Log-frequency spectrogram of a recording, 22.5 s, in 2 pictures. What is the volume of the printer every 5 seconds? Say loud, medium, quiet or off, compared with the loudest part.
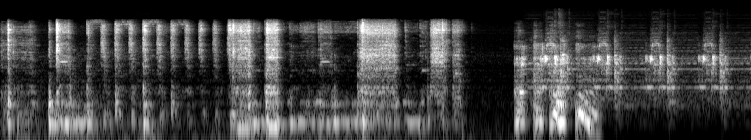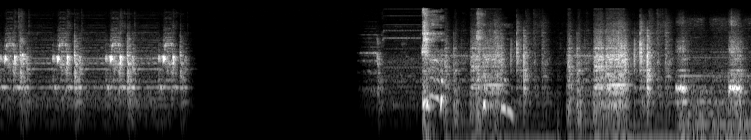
loud, loud, loud, medium, loud.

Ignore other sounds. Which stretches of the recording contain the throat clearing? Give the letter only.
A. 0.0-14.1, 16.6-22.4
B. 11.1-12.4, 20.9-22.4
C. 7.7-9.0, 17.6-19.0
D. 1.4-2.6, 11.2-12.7
C.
